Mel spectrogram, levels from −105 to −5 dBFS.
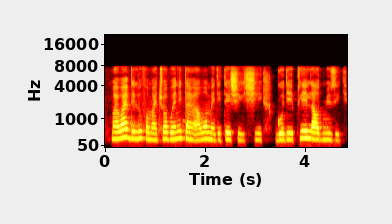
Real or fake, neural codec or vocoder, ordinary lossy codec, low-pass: real; none; none; none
